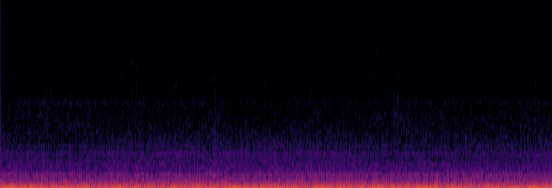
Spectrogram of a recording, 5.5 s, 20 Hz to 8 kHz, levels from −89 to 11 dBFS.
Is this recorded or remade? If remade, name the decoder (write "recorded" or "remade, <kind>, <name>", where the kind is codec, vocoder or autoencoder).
remade, vocoder, Vocos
